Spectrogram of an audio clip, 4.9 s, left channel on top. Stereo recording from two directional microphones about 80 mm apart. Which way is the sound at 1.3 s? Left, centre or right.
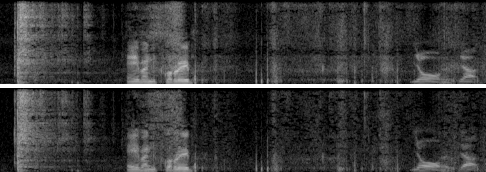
Centre.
